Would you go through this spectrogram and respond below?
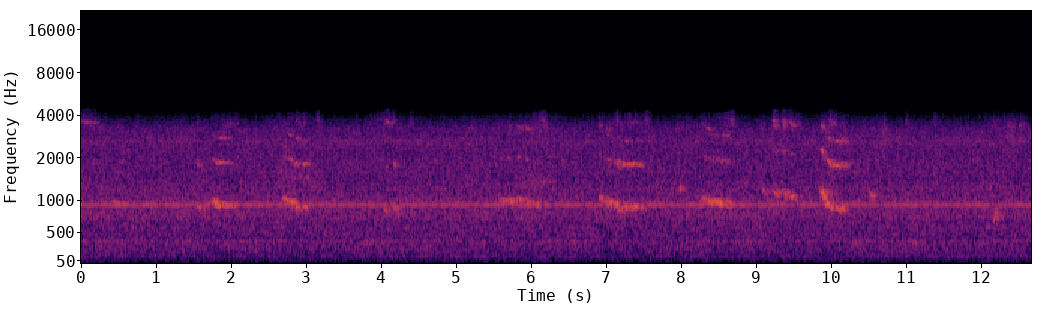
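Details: Dolly, a cat, making odd noises: short soft meows and chirpy trills scattered through the recording, each brief and bending in pitch, over a steady electrical hum.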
